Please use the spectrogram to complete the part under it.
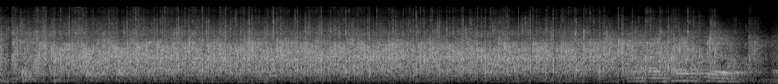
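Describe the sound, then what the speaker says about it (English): Audience at an eldercare speaker series applauding the event staff; loud, sustained clapping from a full room that stays level for several seconds and fades at the end as a voice begins. "So a little applause, please"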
